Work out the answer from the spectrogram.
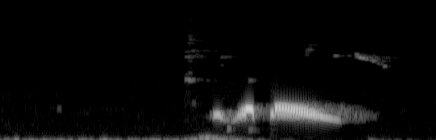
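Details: Spotted dove hen giving a call meant to excite males: one cooing phrase with a brief wobbling lead-in and a drawn-out, gently descending coo, preceded by soft low background rumble.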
